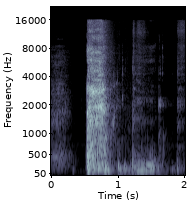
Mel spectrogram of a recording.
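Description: A man coughing into his fist: one sharp cough about half a second in, followed by a few weaker coughs.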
